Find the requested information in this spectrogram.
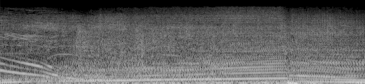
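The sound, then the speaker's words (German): A race car accelerates out of the pit lane on fresh tyres, its loud engine note climbing steadily in pitch, then dropping abruptly near the end as it shifts gear. “Achtung, Wagen Nummer 12 biegt in die Boxengasse ein. Das Auto läuft klasse, das Fahrwerk ist fantastisch. Jetzt noch neue Räder drauf, los. Go!”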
